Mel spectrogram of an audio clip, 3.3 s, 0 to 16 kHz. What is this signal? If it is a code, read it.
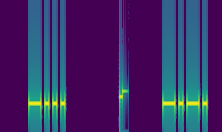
Morse code, heard as a keyed tone, about 20 wpm, 700 Hz. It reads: B C
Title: Single Character (Letter:Number:Punctuation:Prosign) - Rapid-Fire - 20wpm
